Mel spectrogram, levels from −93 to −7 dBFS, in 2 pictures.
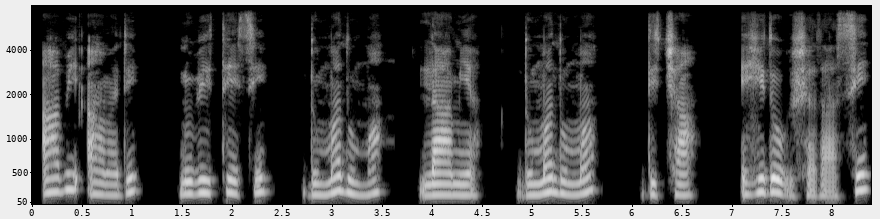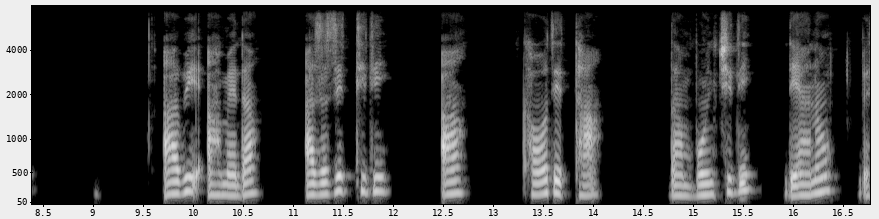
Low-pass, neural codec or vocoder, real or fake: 7.2 kHz; none; real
